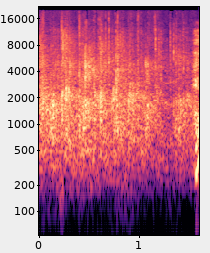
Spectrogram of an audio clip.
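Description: A comedy club audience claps, a lively burst of applause that thins slightly before a voice cuts in at the very end.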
